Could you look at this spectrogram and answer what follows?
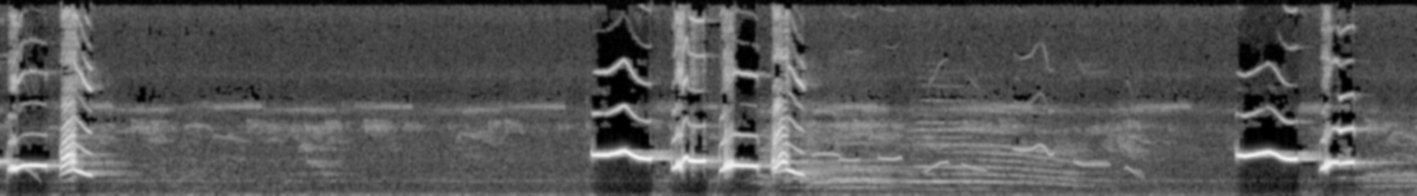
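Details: Oriental magpie-robin song for provoking other magpie-robins to sing: three bursts of loud whistled phrases, each a long clear whistle then quick falling notes and buzzy slurs, with softer trailing whistles and a low hum between bursts.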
